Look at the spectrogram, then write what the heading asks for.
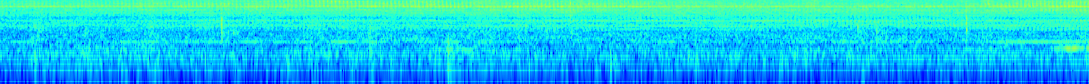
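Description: Passenger train of coaches pulling slowly out of a station: a steady running hum and hiss with thin whining tones, and a few faint clicks from the wheels and running gear.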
